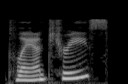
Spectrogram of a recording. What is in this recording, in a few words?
low; four seasons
